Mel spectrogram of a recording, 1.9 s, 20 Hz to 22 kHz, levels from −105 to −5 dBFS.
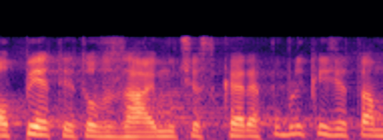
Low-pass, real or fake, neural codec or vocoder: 7.2 kHz; real; none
